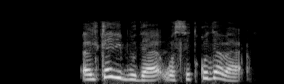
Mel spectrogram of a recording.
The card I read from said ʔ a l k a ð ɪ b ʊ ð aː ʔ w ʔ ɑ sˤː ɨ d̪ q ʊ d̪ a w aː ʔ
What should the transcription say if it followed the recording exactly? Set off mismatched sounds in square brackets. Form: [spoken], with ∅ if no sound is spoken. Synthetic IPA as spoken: ʔ a l k a ð ɪ b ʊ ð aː ʔ w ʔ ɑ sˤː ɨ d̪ q ʊ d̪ a w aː ʔ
